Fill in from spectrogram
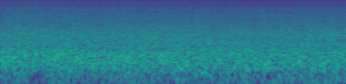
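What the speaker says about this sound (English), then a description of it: "Pretty swift water." Steady rushing water fills the whole clip, a constant broadband roar of a swift mountain stream flowing nearby.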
